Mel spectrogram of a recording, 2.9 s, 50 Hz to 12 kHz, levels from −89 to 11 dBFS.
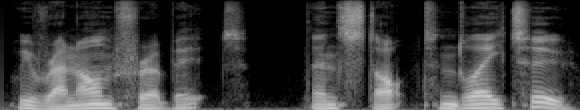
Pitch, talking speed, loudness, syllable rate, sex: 110 Hz, 225 wpm, -17 LUFS, 4.9 syllables/s, male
